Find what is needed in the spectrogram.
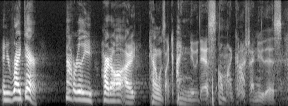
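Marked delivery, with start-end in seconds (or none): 3.5-5.7 much lower, much softer self-scolding; embarrassed mutter to self. Retold or imitated. Realizing she knew the way, soft lower mutter. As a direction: mumble it under your breath, kicking yourself. Realizing the route was obvious.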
